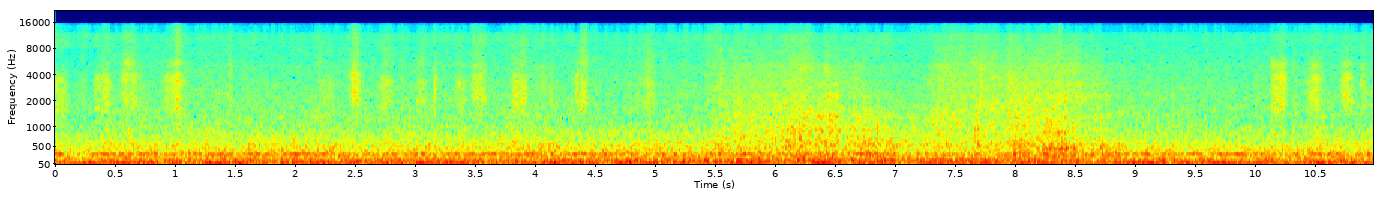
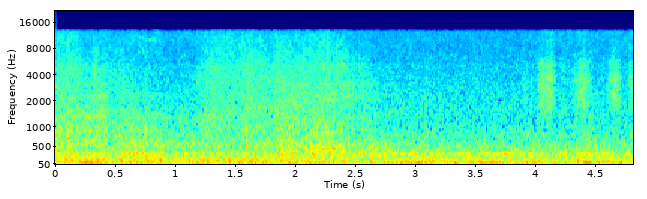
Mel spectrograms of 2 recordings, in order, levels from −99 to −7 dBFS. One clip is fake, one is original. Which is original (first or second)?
second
